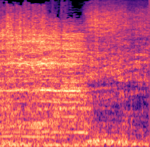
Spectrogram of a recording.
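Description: Loud end-card logo sting: a dense, rumbling, engine-like rush with a few held musical tones over it, starting abruptly just before and running on steadily.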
